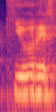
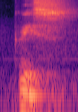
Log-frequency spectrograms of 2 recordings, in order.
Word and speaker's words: QRIS: Versi Indonesianya namanya Kris. Ya, jadi dulu kita ngomongnya QRIS, padahal yang benar itu katanya Kris.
